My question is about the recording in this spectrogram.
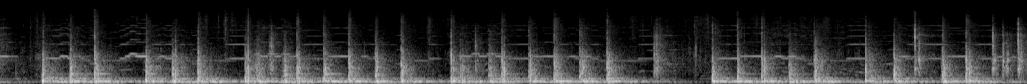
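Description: Sansa Odori festival music: hand-carried sansa taiko drums struck hard in a quick, steady rhythm, with a bamboo flute melody in short held notes over the beat. The drumming drops out briefly right at the start and again about two-thirds through.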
